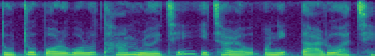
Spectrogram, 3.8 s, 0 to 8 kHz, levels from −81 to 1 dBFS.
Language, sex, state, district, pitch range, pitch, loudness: Bengali, female, West Bengal, Kolkata, 235-265 Hz, 250 Hz, -19 LUFS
